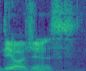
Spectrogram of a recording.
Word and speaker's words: Diogenes: And I have one today, Yuri, pronounced last name. Diogenes.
